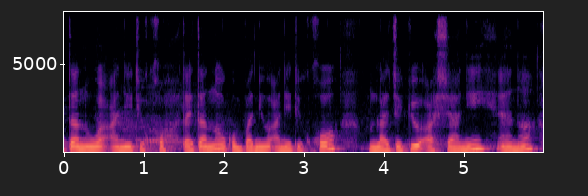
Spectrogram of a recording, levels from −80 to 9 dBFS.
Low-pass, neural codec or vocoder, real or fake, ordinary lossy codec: none; none; real; none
